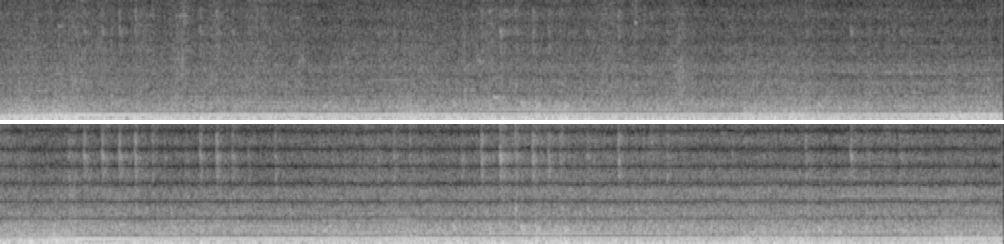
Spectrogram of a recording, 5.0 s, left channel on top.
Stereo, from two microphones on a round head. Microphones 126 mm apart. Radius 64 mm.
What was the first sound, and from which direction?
A vehicle, 50° right (ahead or behind).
